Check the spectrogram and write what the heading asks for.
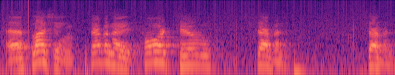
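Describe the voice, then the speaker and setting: A man's voice: fairly high pitch, sing-song, unhurried, a bit bright, a little hiss or hum, rough recording. An actor playing an obliging male fence who casually arranges deals over the phone. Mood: businesslike. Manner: easygoing, casual, talks business on the phone. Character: smooth male fence, obliging gangland fixer.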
